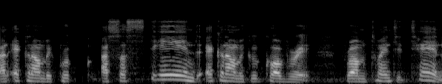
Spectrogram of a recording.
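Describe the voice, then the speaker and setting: Here a man speaks in a Jamaican accent. His pitch is fairly high and his pace is moderate. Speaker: financial advisor. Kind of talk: interview. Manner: formal.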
